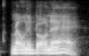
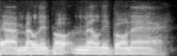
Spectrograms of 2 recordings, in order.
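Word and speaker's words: Melniboné: Melnibone. Is that how you say it? That's how you say it now, yeah, apparently. That's something I've learned over the past 5 years that we were saying. Melnibone.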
